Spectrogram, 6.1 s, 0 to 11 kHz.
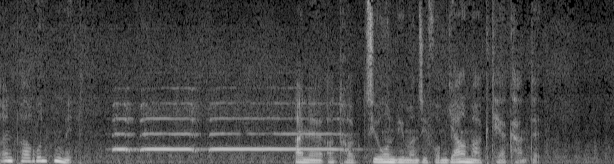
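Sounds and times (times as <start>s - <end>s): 
speech: 0.0s - 1.0s, 3.0s - 5.6s
steam locomotive whistle on a circular iron track: 1.1s - 3.7s.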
